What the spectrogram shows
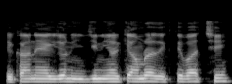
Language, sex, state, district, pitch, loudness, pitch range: Bengali, male, West Bengal, Jhargram, 135 Hz, -16 LUFS, 130-140 Hz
